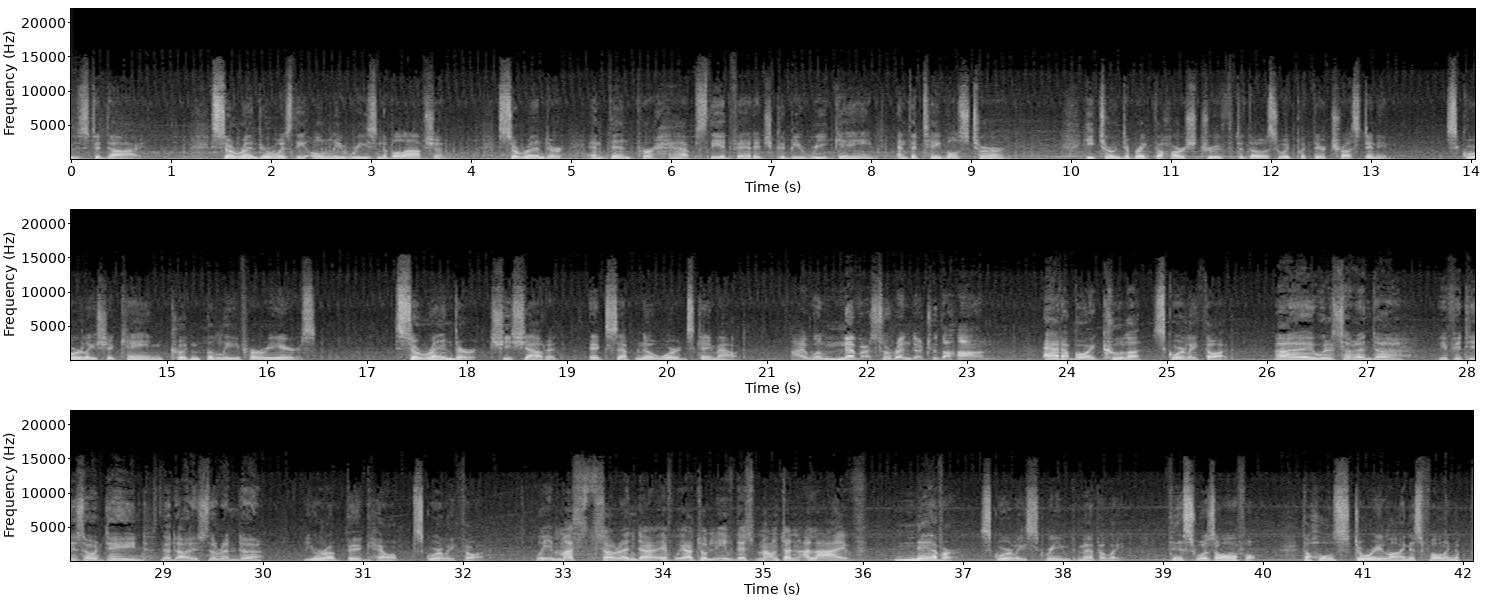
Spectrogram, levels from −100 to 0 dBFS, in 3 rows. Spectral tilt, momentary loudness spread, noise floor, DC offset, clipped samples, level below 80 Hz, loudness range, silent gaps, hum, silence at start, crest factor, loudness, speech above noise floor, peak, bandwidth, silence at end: -5 dB/octave; 11 LU; -50 dBFS; 0.1%; under 0.1%; -46 dBFS; 3 LU; none; none; 0 s; 18 dB; -23 LUFS; 27 dB; -4 dBFS; 14 kHz; 0 s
